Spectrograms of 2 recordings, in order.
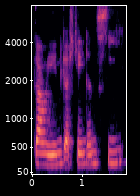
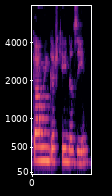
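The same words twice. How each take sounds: First: "Gawin, Gush, Kingdom, C" pulled apart word by word, ending on a hissed S; "Gawin, Gush, Kingdom, C" chopped into words with an effortful S at the end; awkward separated S. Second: "Gawin Gush Kingdom Z" run together quickly, ending on a buzzing Z; "Gawin Gush Kingdom Z" slurred into a single quick phrase with a voiced Z; fast natural Z. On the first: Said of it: "trying to say S after N doesn't go so well". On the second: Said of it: "if you're talking fast and you're like". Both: Shown as a demonstration.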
